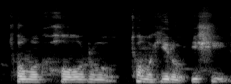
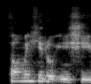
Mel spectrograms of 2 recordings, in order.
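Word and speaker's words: Tomohiro Ishii: Talent so you've got the storm pit bull Toma hero ishi sorry my apologies long day at work long day at work and pronouncing names is never good when you're exhausted well again tomihiro ishi versus Luke Jacobs strong this is a strong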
